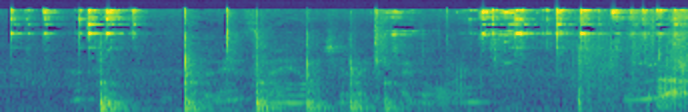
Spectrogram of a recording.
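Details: Two Shiba Inu dogs in a long vocal argument over a ball; short yips and grumbling whines come in bursts, with a person talking and laughing in between.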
